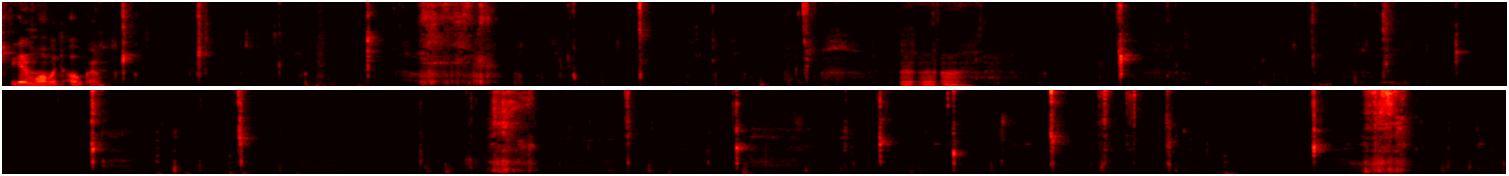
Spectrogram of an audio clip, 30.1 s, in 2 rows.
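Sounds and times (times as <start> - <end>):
close-up chewing: 1.0 - 9.0, 9.8 - 30.0
wet mouth clicks and smacks: 1.1 - 4.0, 10.9 - 11.8, 12.8 - 16.2, 16.8 - 17.8, 23.4 - 26.9, 28.1 - 28.5.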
